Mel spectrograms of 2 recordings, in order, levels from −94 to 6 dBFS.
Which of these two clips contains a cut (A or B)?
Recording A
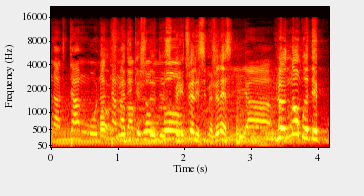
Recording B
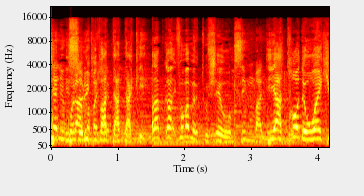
B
